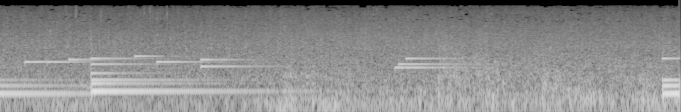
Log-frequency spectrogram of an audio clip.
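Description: Background music of slow, sustained keyboard chords over a steady rain sound. The chords drop out for a couple of seconds in the middle, leaving only the rain.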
